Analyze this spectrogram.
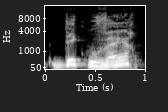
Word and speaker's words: découvert: Il a découvert. On finit avec le T, on ne le prononce pas, mais là je regarde et globalement c'est très très bien, hein, pas de problème.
